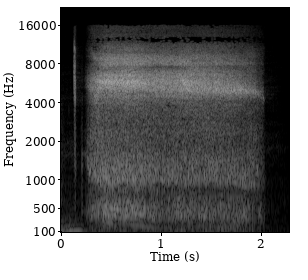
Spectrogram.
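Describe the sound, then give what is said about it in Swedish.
A single deep breath taken by a man, a loud, airy, hissing rush lasting about two seconds, steady throughout and ending abruptly. “Herregud, jag ska ta ett djupt andetag bara.”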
